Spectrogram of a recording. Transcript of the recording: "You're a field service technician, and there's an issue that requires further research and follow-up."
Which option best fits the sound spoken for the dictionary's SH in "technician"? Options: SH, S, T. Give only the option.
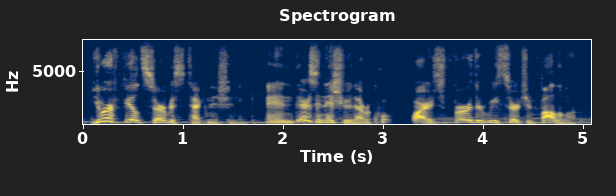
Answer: SH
